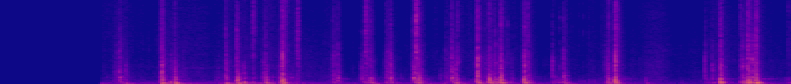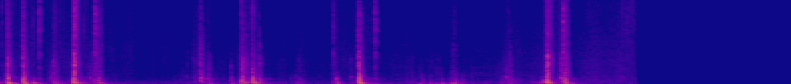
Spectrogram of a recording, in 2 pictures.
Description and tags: MITSUBISHI IMIEV electric car GEAR SHIFTER
car, electric, GEAR, SHIFTER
